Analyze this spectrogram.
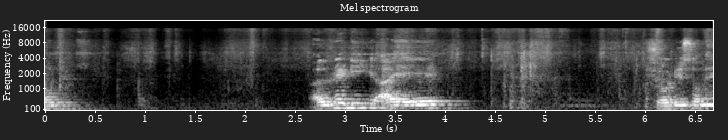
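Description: A man speaks calmly and closely, in short phrases with pauses.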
